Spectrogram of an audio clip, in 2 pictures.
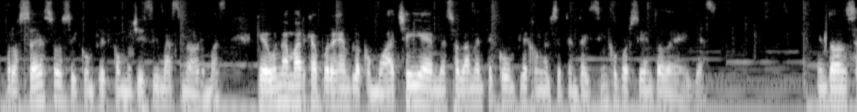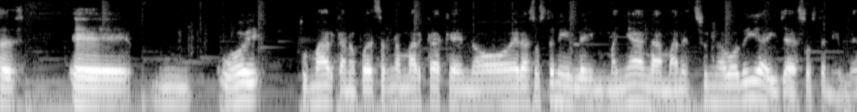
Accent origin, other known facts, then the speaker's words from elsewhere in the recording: Mao, Valverde, Dominican Republic; soy de Mao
